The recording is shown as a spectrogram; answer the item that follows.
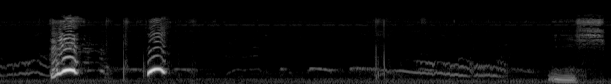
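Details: Kittens at home, with the mother cat eating a rat she brought back, give two loud, high, arched meows about a second apart, then quieter falling whines and a brief rustle near the end.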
